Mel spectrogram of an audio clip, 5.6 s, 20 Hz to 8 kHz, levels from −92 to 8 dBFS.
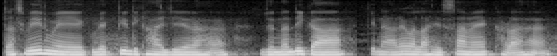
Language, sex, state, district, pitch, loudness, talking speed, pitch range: Hindi, male, Jharkhand, Ranchi, 130 Hz, -12 LUFS, 185 wpm, 125-140 Hz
